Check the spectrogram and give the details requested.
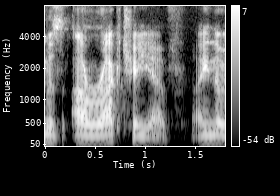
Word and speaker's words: Arakcheyev: you doing I'm doing great last name is arak chv I know it's not the easiest to pronounce okay that's cool that's awesome if our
